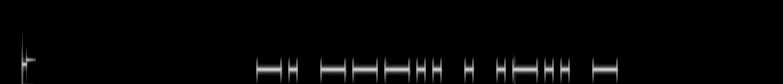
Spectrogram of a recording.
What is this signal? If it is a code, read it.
Morse code, heard as a keyed tone, about 14 wpm, 700 Hz. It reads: N8ELT
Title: USA Call Signs - 5 Characters - Repeated 3x - 15wpm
